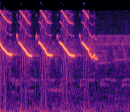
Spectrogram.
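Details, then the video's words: Belgian canary stimulus song: five loud downward-slurred whistled notes, evenly spaced about three per second, then quiet. "Som de estímulo que faz o canário belga responder com voz mais clara"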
